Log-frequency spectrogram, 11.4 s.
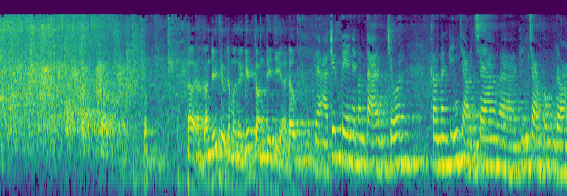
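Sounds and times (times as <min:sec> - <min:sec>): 
congregation applauding a woman invited to share: 0:00.0 - 0:03.6
speech: 0:03.8 - 0:11.3.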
